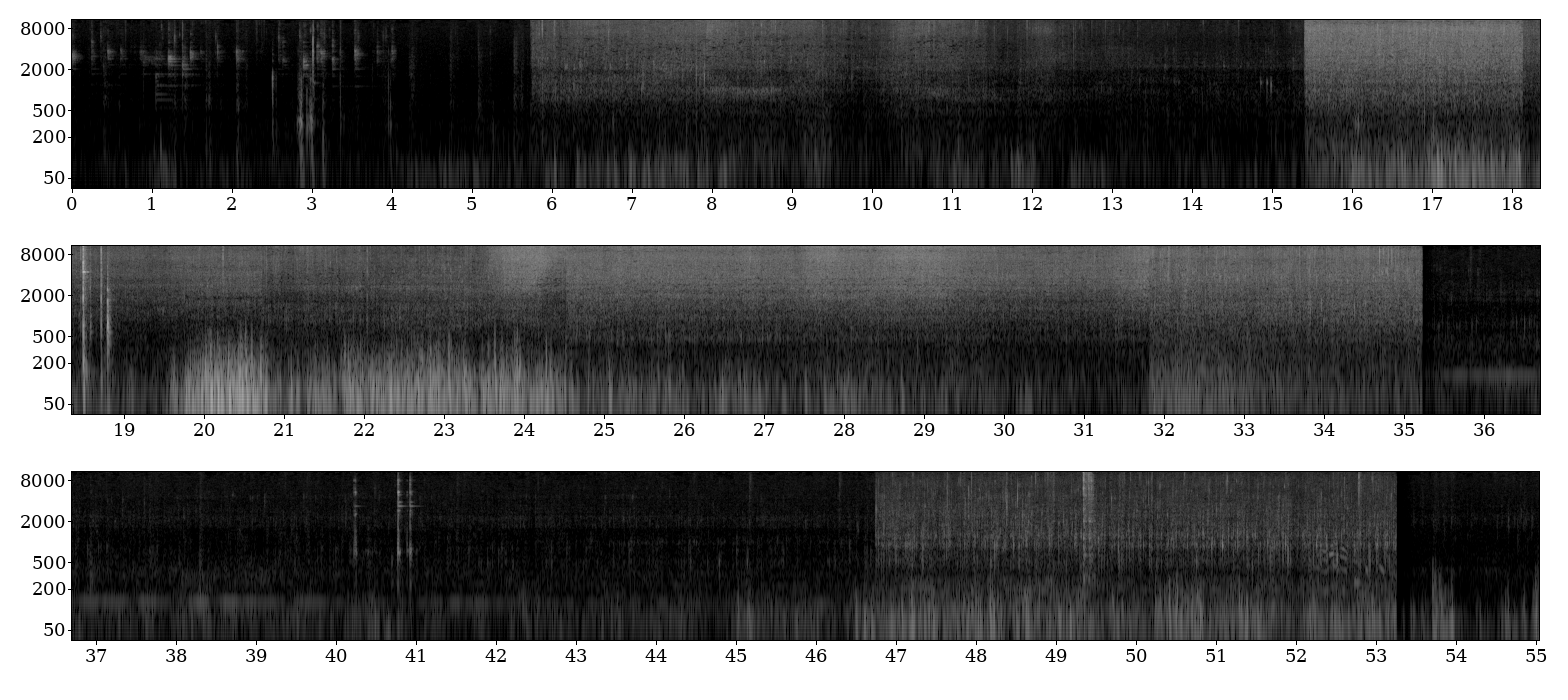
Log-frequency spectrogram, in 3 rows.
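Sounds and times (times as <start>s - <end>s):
food sizzling in a pan: 5.8s - 13.2s, 15.4s - 35.3s.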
